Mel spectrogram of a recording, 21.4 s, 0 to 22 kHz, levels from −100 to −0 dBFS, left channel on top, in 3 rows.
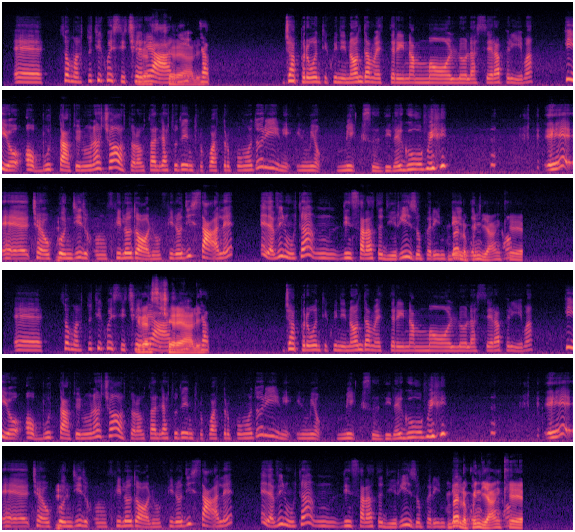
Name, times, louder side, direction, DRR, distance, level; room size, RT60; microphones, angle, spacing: voice 1, 0.1-0.5 0.8-2.6 3.5-6.6 7.0-12.7 13.9-17.2 17.5-20.1 20.5-20.7, left 3 dB, 25° left, 0.4 m, -33 dB
sound 1, 0.7-17.1, left 2 dB, 45° left, 2.5 m, -60 dB
voice 2, 1.7-2.5 19.8-20.8, right 6 dB, 85° right, 0.5 m, -30 dB
head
